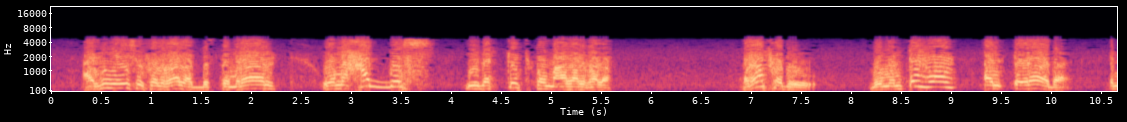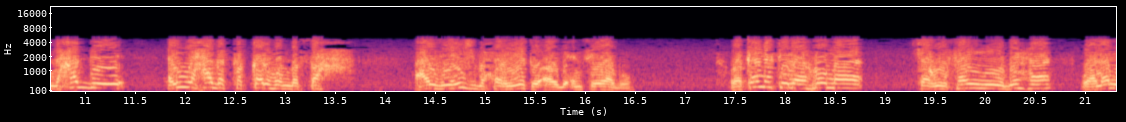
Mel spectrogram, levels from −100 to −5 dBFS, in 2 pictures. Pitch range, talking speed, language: 135-225 Hz, 80 wpm, English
